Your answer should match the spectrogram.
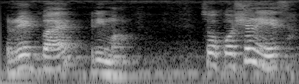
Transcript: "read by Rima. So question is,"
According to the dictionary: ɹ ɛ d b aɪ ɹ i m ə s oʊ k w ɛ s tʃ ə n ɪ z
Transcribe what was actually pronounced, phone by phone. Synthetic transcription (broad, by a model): ɹ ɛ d b aɪ ɹ i m ə s oʊ k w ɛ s ʃ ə n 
